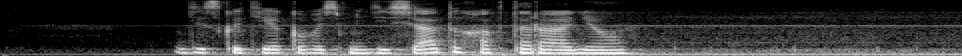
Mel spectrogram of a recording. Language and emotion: Russian, neutral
